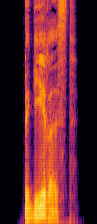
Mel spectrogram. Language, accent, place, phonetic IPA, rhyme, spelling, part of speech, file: German, Germany, Berlin, [bəˈɡeːʁəst], -eːʁəst, begehrest, verb, De-begehrest.ogg
- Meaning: second-person singular subjunctive I of begehren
